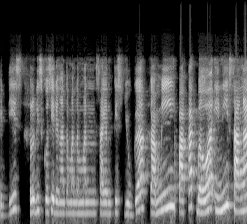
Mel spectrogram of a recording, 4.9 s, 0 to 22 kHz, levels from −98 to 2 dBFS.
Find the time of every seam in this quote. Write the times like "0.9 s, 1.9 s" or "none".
3.4 s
